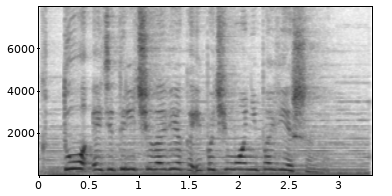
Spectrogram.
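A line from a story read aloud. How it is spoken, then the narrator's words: Horrified exclamation. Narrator (Russian): Любовь с ужасом воскликнула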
